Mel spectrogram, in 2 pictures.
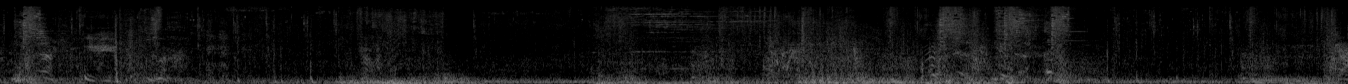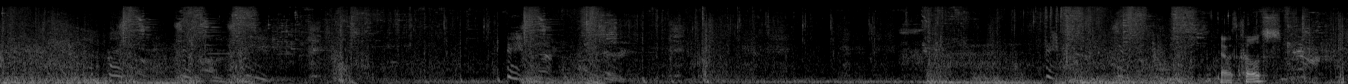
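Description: Swords clash and strike in quick bursts.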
